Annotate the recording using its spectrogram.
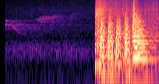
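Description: Faint birdsong, then about one and a half seconds in a brass band with drum kit comes in loudly all at once, playing a polka.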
